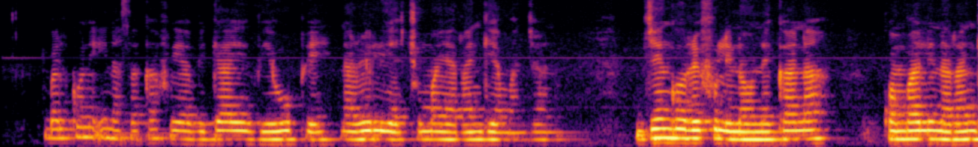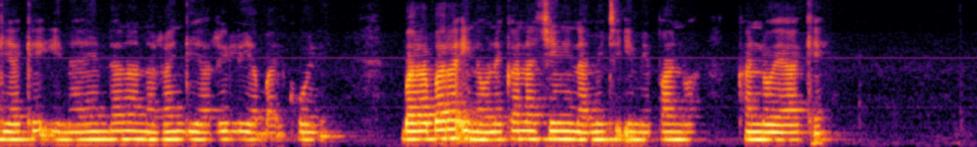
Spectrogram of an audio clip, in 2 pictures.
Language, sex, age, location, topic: Swahili, female, 18-24, Nairobi, finance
